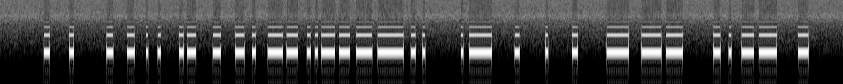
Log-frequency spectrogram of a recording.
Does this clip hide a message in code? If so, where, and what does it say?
No, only beeps of irregular length.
